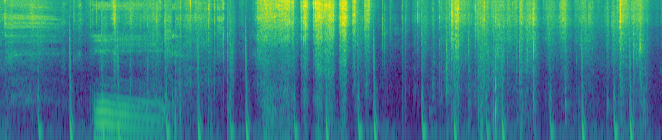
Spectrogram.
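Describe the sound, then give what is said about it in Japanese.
Brown paper envelope being torn open to reach a paper-like tablet screen protector film, with many sharp crackles, rips and crinkles in quick bursts, plus a short steady tonal buzz early on. “茶封筒の中に入っているペーパーライクフィルムなんですけれども、これちょっとね、開けてみたいと思いますが、”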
